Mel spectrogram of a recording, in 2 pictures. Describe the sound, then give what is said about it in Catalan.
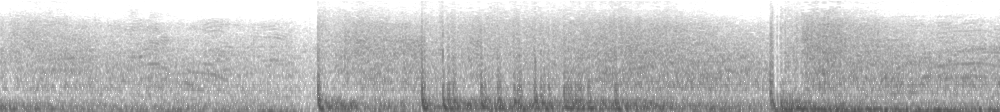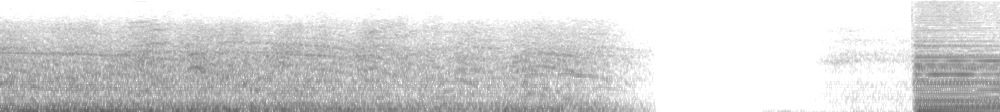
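Final string of firecrackers bursting: a dense, loud run of rapid cracks and bangs with a few sharper heavy reports, continuous for about eight seconds before cutting off abruptly. “La traca final.”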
